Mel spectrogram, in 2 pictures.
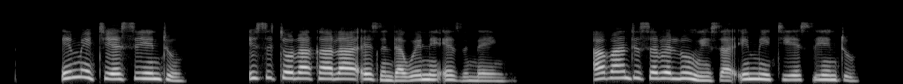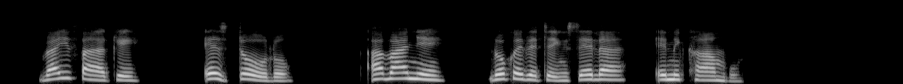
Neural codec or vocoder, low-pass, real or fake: codec, 16 kHz, 2 kbps, FunCodec, trained on LibriTTS, 25 frames a second; 7.2 kHz; fake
